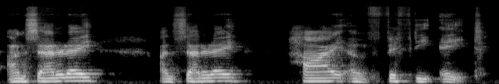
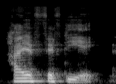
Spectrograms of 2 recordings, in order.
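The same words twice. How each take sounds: First: Slow, savoring each word of the forecast; drawn out. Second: Said in the usual way. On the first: Shown as a demonstration. Telling viewers the weekend forecast, slow and savoring. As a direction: stretch it out slowly for effect.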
